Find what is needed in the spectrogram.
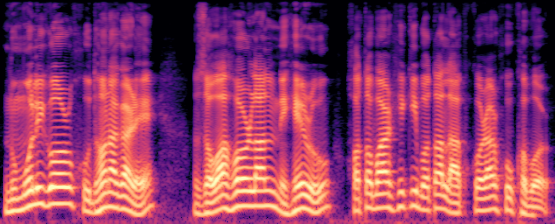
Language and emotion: Assamese, neutral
